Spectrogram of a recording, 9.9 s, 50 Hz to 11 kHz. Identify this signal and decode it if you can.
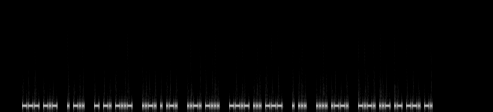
Morse code, heard as a keyed tone, about 40 wpm, 700 Hz. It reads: OK ED TNX FER FB QSO ES HP CUAGN
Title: Practice QSO - Exchange 4 - Ending - 40wpm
